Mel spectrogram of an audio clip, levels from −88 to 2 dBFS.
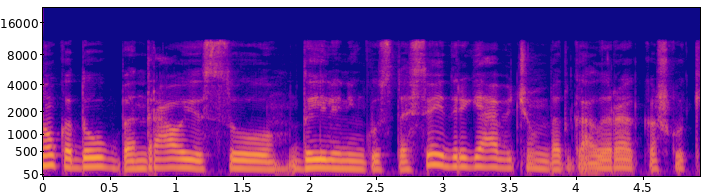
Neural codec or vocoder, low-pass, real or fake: none; 10.8 kHz; real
